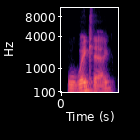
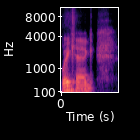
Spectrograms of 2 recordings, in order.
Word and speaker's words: WCAG: abbreviation WCAG, pronounced as WCAG. There's a missing vowel, but you just got to trust me, WCAG.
